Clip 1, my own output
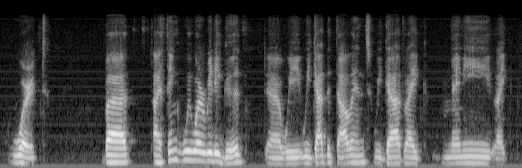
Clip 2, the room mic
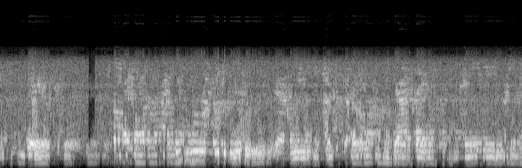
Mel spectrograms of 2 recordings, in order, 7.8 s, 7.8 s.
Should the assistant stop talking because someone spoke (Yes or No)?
No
